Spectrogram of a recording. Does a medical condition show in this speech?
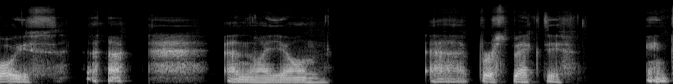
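Yes: ALS.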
